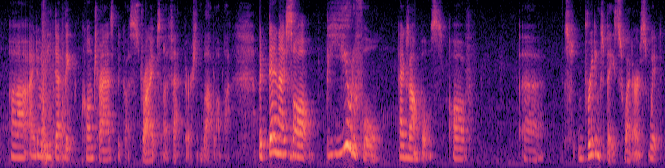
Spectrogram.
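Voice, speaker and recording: Speaking in a Dutch accent, a woman uses a medium pitch, lively intonation and vocal fry at a very slow pace. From Netherlands. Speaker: knitting podcaster. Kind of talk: casual talk to camera.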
